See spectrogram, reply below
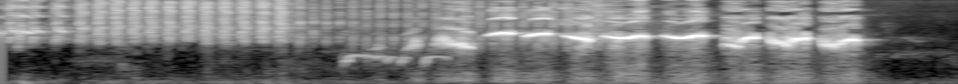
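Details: Orange-headed thrush singing as a lure to stir other birds into song: a fast series of thin high ticking notes, a few soft low pipes, then a loud sequence of rolling whistled phrases.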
